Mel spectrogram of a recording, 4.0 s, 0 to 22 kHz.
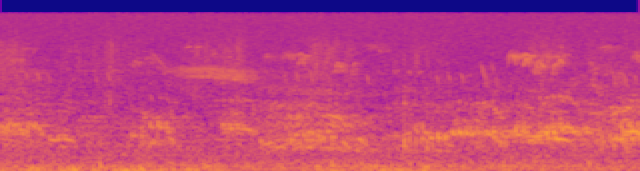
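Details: Common cranes flying over the Eifel on 6 March 2018; overlapping trumpeting calls from several birds in a steady mid-pitched chorus, with faint higher chirps and a low rumbling background.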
